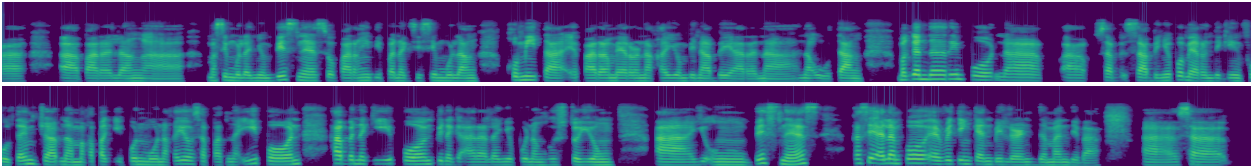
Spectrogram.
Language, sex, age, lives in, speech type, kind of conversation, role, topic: Filipino, male, 45-49, Philippines, conversation, advice, advisor, Paano ko maibabalik ang sigla ko sa paggawa ng mga proyekto?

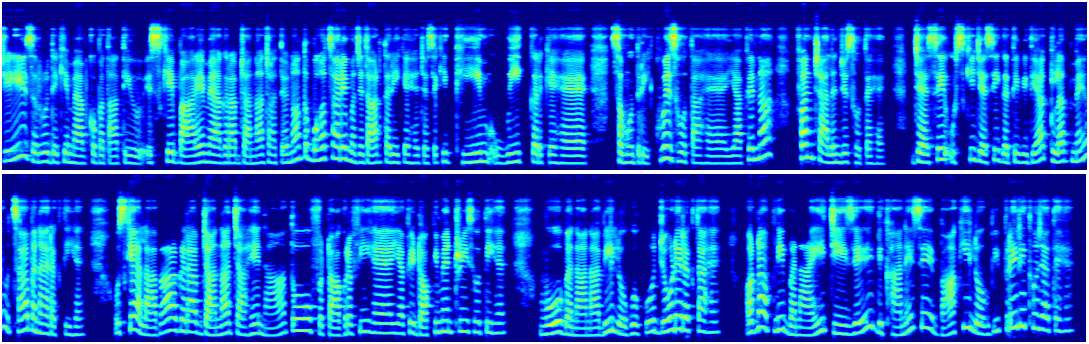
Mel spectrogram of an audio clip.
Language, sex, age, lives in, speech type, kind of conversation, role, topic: Hindi, female, 35-39, United States, read, expert-assistant, expert, हम समुद्र के जीवों को बचाने के लिए और कौन-कौन से आसान और नए तरीके आज़मा सकते हैं?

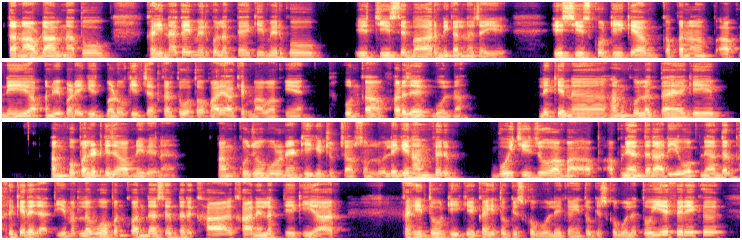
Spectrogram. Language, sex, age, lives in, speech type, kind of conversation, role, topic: Hindi, male, 25-29, India, conversation, advice, user, मैं अपने ऊर्जा स्तर का सही आकलन करके उसे थकान और बर्नआउट से कैसे अलग करूँ?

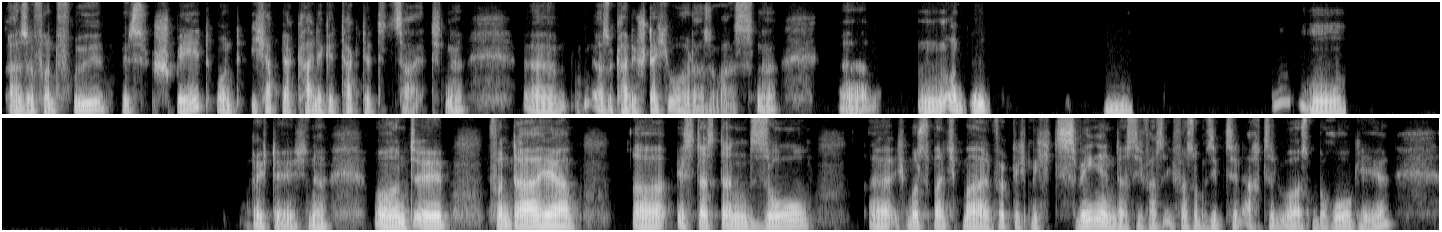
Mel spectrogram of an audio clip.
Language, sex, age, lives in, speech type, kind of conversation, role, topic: German, male, 65-69, Germany, conversation, advice, user, Wie finde ich als Gründer die richtige Balance zwischen Arbeit und Privatleben?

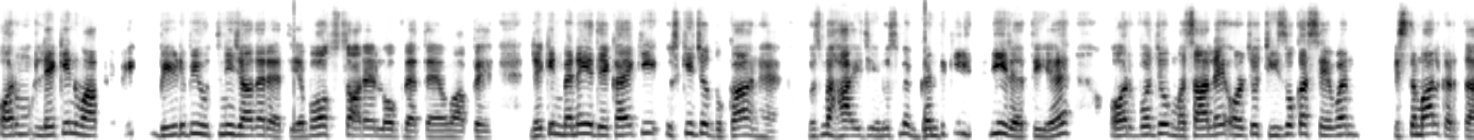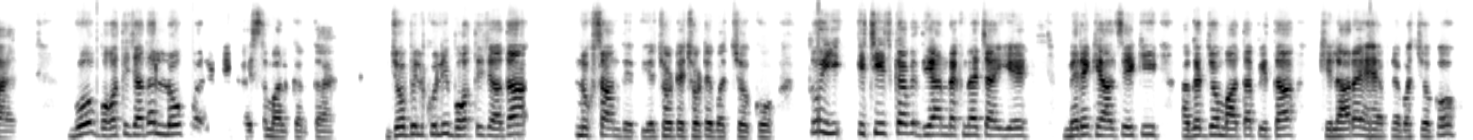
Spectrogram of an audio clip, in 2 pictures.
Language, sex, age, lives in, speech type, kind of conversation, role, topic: Hindi, female, 25-29, India, conversation, unstructured, none, क्या हमें जंक फूड खाना पूरी तरह बंद कर देना चाहिए?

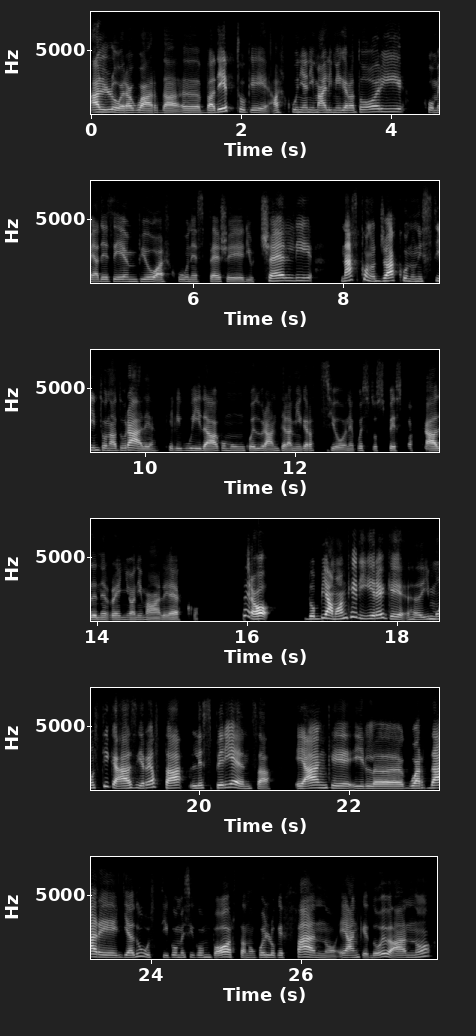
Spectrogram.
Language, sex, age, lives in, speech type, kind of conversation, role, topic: Italian, female, 35-39, Italy, read, expert-assistant, expert, Come si orientano gli animali migratori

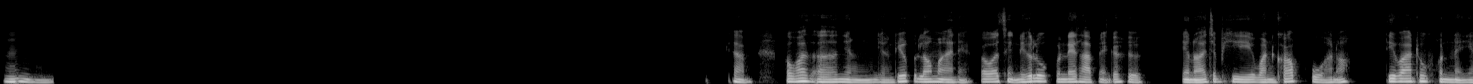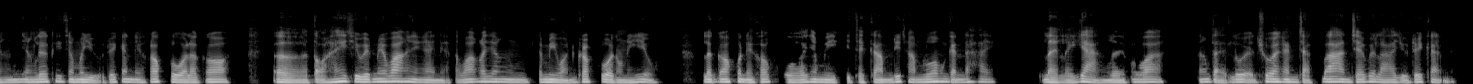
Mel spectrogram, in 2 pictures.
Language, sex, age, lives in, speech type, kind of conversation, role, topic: Thai, male, 50-54, Thailand, conversation, podcast, host, คุณมีประสบการณ์แบ่งงานบ้านกับคนอื่นในบ้านอย่างไรบ้าง?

